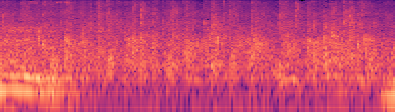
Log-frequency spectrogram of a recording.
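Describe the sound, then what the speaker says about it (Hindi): A crowd at a Jan Suraaj political rally breaks into loud, sustained applause for about two seconds, a dense wash of clapping with a brief voice at the very start. "आप ताली बजा दिए"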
